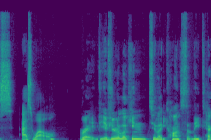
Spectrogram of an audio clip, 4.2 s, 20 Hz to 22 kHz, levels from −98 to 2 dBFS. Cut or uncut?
cut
